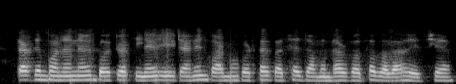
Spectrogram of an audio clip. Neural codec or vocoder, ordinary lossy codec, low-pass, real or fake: codec, 16 kHz, 0.8 kbps, ZipCodec; AAC, 32 kbps; 5.4 kHz; fake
